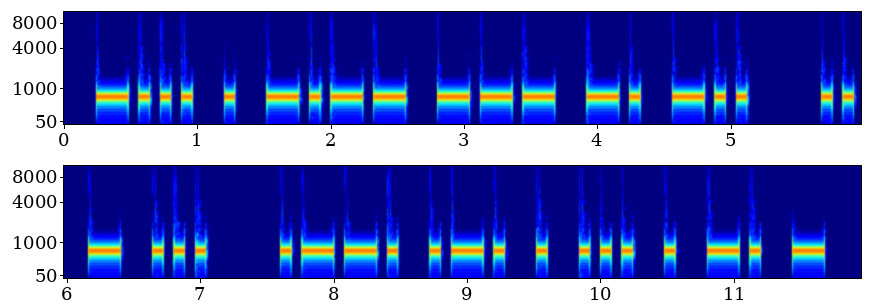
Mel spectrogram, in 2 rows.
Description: Morse code, heard as a keyed tone, about 15 wpm, 700 Hz. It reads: BEYOND ITS PRESENT
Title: Sentences from Top 1000 Words - Review Part 6 - 15wpm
